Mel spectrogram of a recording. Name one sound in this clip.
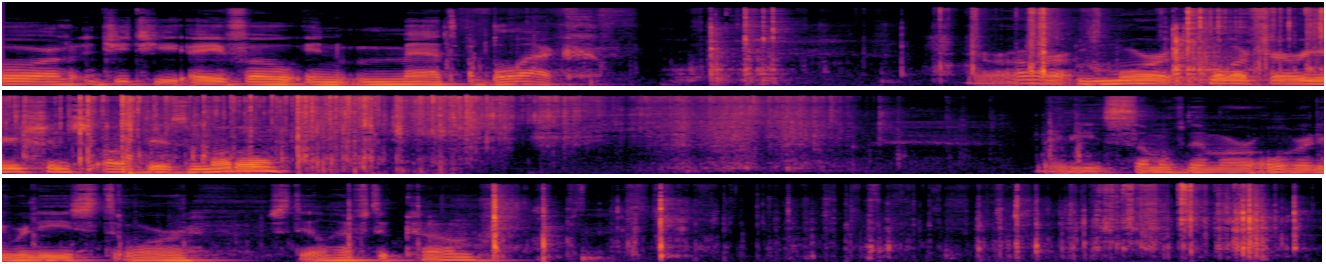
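A small cardboard box rustles and scrapes as hands turn it over.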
